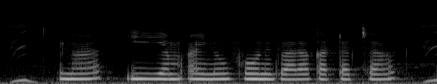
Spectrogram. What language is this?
Telugu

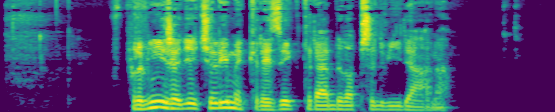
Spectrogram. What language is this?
Czech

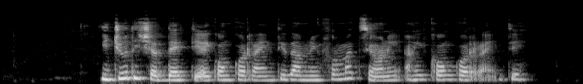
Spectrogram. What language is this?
Italian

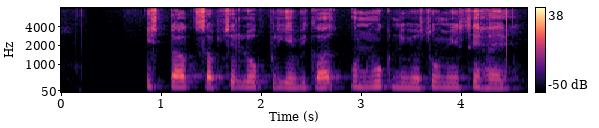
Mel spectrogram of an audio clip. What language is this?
Hindi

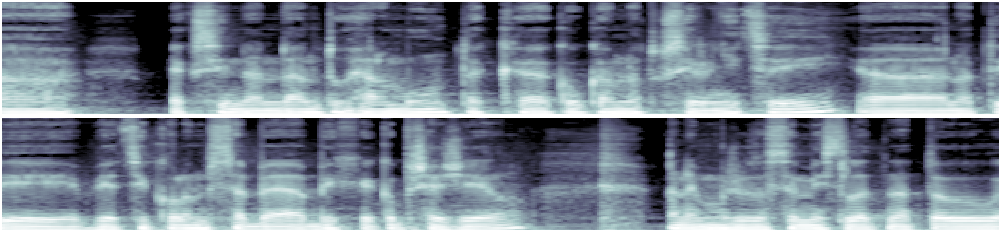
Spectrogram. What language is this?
Czech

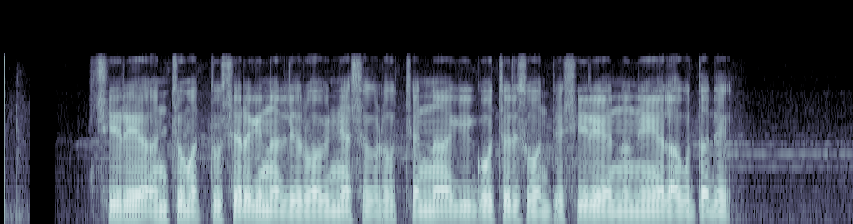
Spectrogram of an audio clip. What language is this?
Kannada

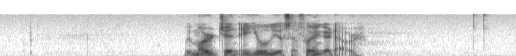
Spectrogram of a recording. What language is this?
Faroese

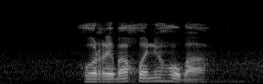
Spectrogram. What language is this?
Southern Sotho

